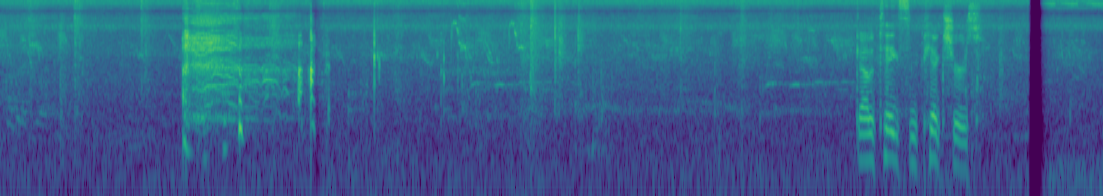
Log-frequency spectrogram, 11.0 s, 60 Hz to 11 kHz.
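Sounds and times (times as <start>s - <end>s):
faint bird chirps: 3.2s - 8.7s.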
